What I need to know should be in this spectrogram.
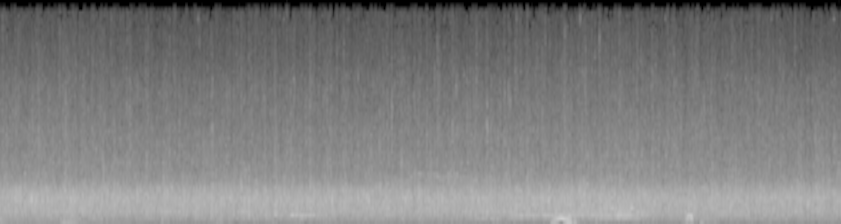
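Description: A large crowd applauds and cheers in a big echoing hall.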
